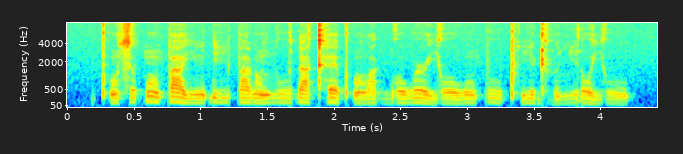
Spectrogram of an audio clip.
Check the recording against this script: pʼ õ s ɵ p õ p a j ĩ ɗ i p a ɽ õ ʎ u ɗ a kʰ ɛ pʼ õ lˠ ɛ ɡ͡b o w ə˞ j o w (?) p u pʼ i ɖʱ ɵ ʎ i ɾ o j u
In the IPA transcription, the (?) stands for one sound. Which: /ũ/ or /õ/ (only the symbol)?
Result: ũ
